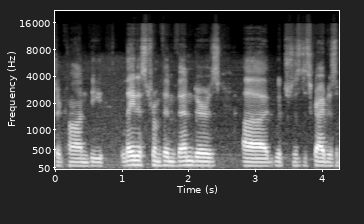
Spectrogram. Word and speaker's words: Wim Wenders: I believe it's Wim Wenders is how it's supposed to be Vim pronounced. Vendors? Okay, so both A V's.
